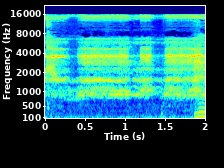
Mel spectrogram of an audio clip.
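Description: Animated Halloween reaper prop, activated, playing its sound effect through its small built-in speaker, with a man's short laugh near the end.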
